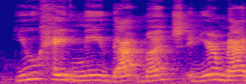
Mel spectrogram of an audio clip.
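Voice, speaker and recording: The recording has audible room echo and noticeable background noise. Through it, a woman speaks with a fairly high pitch. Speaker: YouTuber, storytime vlogger. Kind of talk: casual storytime vlog.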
